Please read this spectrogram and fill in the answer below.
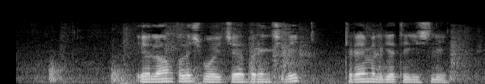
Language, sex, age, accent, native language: Uzbek, male, 19-29, Farg'ona, Uzbek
